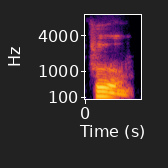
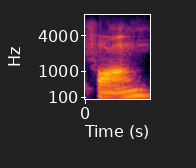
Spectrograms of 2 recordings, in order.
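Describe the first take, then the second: First: The name is said with a Vietnamese pronunciation. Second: The name is said with an English-style pronunciation. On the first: "if you really want to go by the Vietnamese pronunciation" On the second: "you can call me Pong"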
